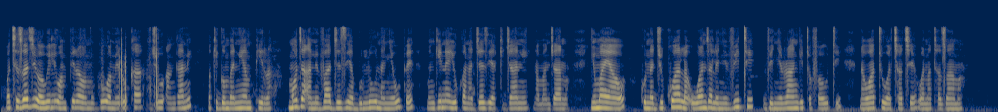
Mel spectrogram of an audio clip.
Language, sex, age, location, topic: Swahili, female, 25-35, Mombasa, government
